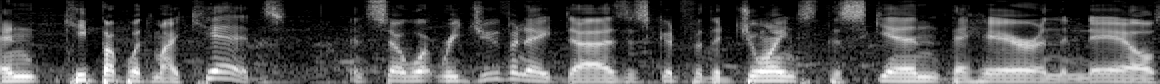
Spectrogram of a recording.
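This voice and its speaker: A man with an ordinary speaking voice, medium pitch, ordinary pitch variation and a moderate pace. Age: 60s. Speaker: optometrist and supplement maker. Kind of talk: interview conversation.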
